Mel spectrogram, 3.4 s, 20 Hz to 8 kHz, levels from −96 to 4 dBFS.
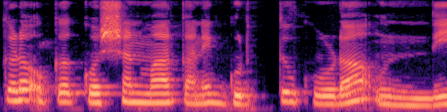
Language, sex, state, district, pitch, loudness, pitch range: Telugu, female, Telangana, Hyderabad, 195 Hz, -16 LUFS, 175-210 Hz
